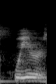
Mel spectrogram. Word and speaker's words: queer: Y por último tenemos la Q, que es por queer, un término que es Q-U-E-R-R, es queer, se pronuncia así.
